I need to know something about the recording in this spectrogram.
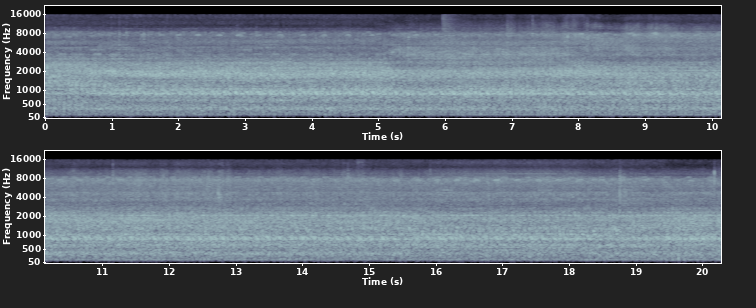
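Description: Fire truck diesel engines running steadily at the scene, a constant unbroken engine noise.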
